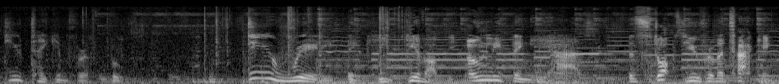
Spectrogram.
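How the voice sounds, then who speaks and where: A man's voice: mid-range voice, wildly swooping pitch, moderate pace. An actor playing a scornful, defiant young bandit held prisoner in a video game, fiercely loyal to his master. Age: young adult. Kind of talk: video game cutscene acting. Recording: loud music under the voice.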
